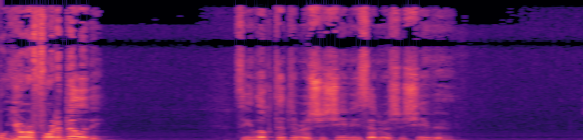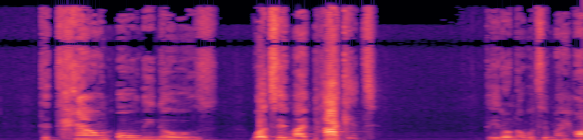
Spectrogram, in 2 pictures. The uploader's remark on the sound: Shiur recorded in Yeshivas Ohr Reuven, Monsey NY.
